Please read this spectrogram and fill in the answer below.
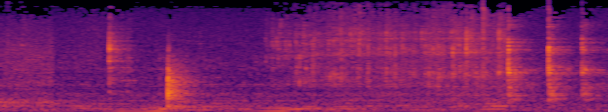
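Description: Two clinks of a metal spoon against the tea jar and infuser, then water poured from a stainless-steel kettle into a mug for about two seconds, followed by several quick clinks of the metal tea infuser against the mug.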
